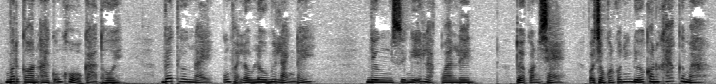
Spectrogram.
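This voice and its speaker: A woman reading a calm old father-in-law. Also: mid-range voice, brisk, breathy edge. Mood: soothing.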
